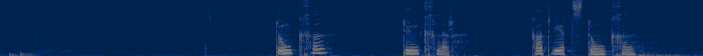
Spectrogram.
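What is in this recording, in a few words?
"dunkel", Swiss German; Wortschatz Kapitel 1; Kapitel 1 Hauptwortschatz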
